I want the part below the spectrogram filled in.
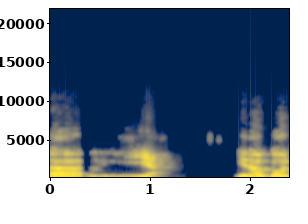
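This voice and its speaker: A man with a Southern US accent, bright and sharp in tone, with fairly even intonation. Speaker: retired construction worker. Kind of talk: testimony. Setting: video call.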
